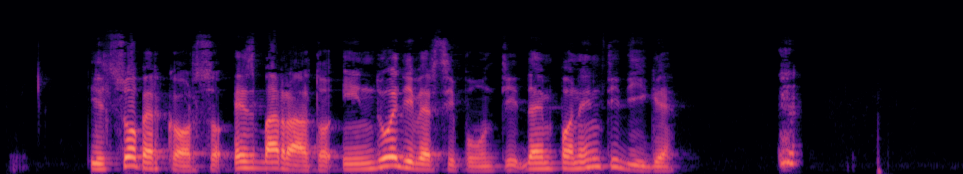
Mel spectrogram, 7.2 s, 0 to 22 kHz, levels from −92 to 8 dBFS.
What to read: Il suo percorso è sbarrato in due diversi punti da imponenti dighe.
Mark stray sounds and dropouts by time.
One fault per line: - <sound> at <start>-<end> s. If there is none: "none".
- throat clearing at 5.8-6.0 s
